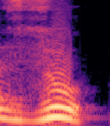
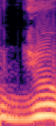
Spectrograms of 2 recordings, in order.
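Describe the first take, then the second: First: जू pronounced "zoo"; जू with z, not j; z sound. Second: जू pronounced "joo"; जू with j, not z; j sound. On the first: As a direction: open जू with a buzzing z. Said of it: "जिसके spelling ज़ेड double O". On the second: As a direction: keep जू on a clean j. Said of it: "उसको हम जू बोलते हैं". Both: Shown as a demonstration.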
